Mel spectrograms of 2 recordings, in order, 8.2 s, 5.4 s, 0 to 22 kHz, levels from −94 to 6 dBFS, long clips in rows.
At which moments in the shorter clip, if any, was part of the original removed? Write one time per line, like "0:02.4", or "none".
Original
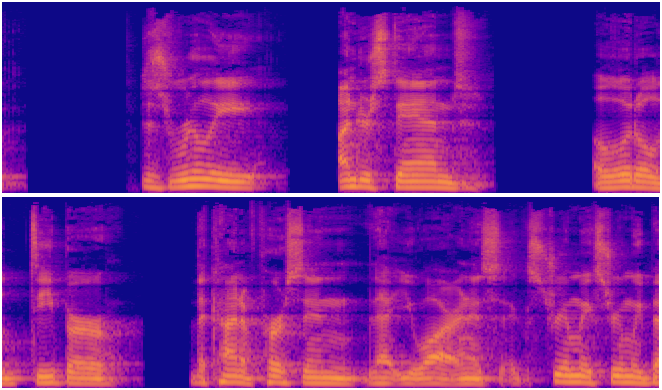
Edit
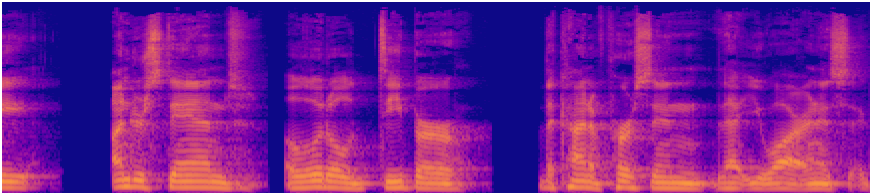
0:01.7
